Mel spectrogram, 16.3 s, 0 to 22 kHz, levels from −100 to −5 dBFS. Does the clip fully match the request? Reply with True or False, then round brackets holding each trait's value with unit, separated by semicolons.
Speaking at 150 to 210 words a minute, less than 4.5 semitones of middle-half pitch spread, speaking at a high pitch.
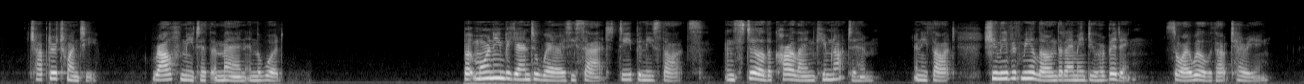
True (175 wpm; 4.1 semitones; 210 Hz)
